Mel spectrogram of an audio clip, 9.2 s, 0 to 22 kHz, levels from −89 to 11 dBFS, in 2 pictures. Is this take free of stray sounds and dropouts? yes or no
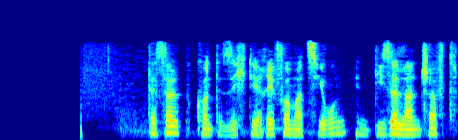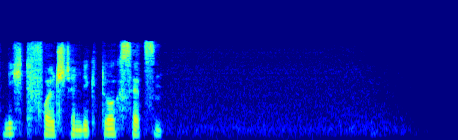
yes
